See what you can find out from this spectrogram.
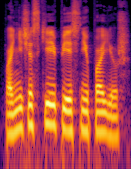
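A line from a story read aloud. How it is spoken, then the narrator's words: Stern. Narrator (Russian): на всякий случай строго сказал Ивантеев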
